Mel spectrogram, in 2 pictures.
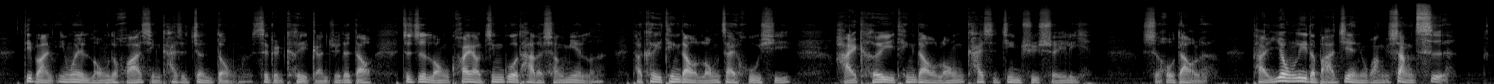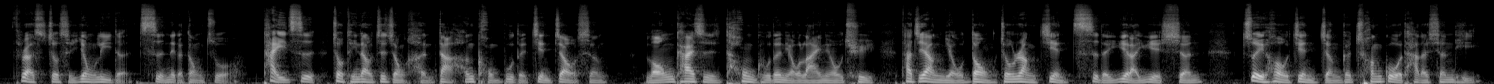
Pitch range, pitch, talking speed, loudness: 90-115 Hz, 100 Hz, 270 characters per minute, -27 LUFS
